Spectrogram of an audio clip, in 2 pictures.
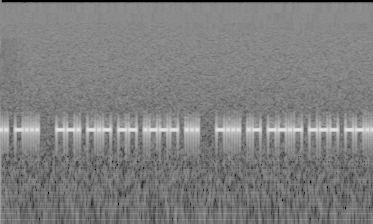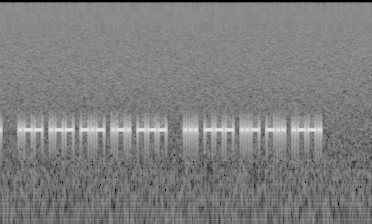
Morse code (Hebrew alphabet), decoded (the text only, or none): … גכמעש באקהז צצכרה שהטדף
